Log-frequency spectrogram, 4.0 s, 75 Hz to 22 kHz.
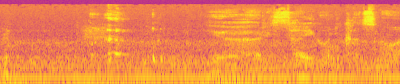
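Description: Faint dialogue from the subtitled anime episode playing quietly, about 1 to 3.5 s in, over a steady low electrical hum.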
